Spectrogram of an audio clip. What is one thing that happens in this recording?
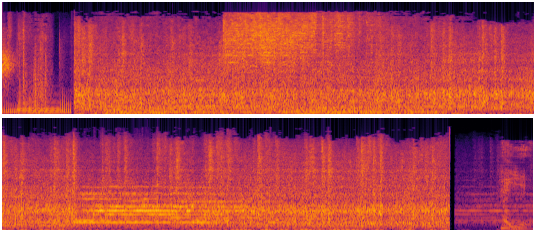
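A train rumbles along its track.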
